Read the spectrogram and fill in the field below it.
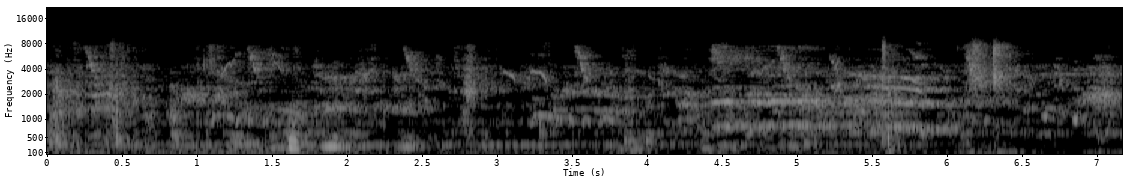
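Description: Hens clucking and chattering nearby amid a busy farmyard, with bird calls scattered throughout and someone speaking over them.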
